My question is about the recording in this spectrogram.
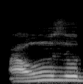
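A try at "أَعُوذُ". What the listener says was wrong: bukan au. Au mah itu mah di hutan. Alif dan ain.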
